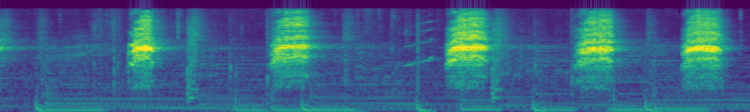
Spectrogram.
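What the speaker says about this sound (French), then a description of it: "on sort de la maison et on voit des perroquets voler dans le jardin" Parrots squawk loudly in a quiet garden in Clayton, Australia, five harsh, evenly spaced calls over a faint low background hum.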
